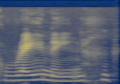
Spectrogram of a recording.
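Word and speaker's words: Groening: Todd too I got to talk to Matt graining yeah that's right I learned how to say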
